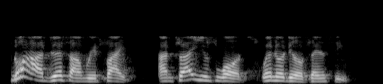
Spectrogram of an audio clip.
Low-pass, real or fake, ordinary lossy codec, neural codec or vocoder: 3.6 kHz; fake; none; codec, 16 kHz, 4.8 kbps, FACodec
